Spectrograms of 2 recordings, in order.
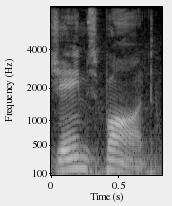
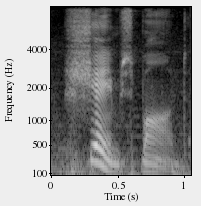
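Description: First: The name is said in plain English. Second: The name is said with a Russian-style accent.

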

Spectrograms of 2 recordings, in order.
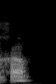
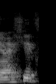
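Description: First: The last vowel sounds like 'ah'. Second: The last vowel sounds like 'ee'. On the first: The speaker calls it right. "а Ахав" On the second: The speaker calls it wrong. "Не Ахив"

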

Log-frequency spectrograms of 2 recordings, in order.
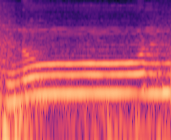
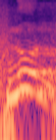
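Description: First: The vowel is drawn out and lengthened. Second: The vowel is short and said quickly. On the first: The speaker calls it right. "সঠিক উচ্চারণটা হচ্ছে" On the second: The speaker calls it wrong. "তাড়াতাড়ি বলে ফেলি"

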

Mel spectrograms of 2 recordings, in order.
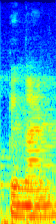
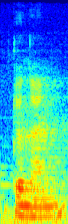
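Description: No difference in how they are said.

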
